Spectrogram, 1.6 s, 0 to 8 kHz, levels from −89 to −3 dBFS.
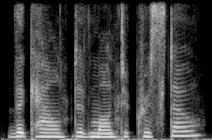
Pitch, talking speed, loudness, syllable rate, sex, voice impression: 215 Hz, 190 wpm, -18 LUFS, 4.9 syllables/s, female, feminine, adult-like, slightly fluent, slightly intellectual, slightly elegant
